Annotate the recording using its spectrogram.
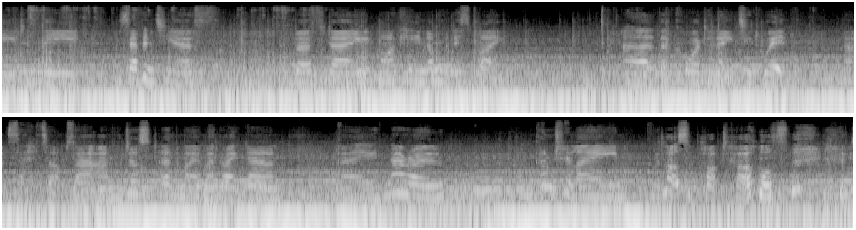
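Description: A woman talking inside a moving van's cabin, over the steady low rumble of the engine and road.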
